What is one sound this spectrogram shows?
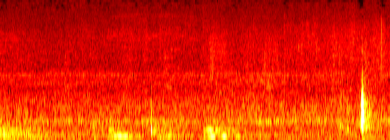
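A towel rustles as a woman handles it.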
